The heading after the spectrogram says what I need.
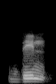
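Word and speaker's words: दिन: தி, இது 2 சொல்லி நா, தின். இதுதான் இது. ஓகேங்களா? ப்ரொனவுன்ஸ் பண்ண வேண்டியது 2 லெட்டர் வந்தா 2வது லெட்டர் புள்ளி வச்ச மாதிரி படிக்கணும். அதனால தின்.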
